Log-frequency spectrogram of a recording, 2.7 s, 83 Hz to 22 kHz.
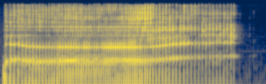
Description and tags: A long deep burp that gets louder.
A studio recording of my friend Cory Cone, the best burper I know. Recorded into Ardour using a Rode NT1 and a Presonus Firepod.
burp, belch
